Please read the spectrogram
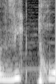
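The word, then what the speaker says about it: Victoire: começa ali com a Victo Weasley a pronúncia do nome dela é exatamente essa porque é francês e ela recebeu esse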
